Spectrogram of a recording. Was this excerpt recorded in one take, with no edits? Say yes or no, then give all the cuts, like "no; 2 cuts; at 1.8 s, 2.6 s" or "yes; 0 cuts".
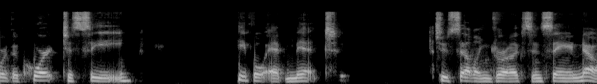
yes; 0 cuts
